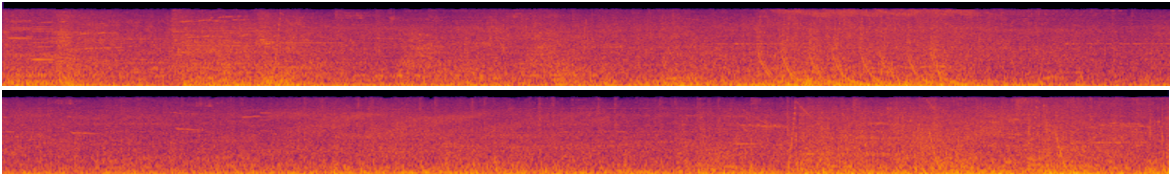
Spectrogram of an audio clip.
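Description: An energy beam hums and crackles.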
